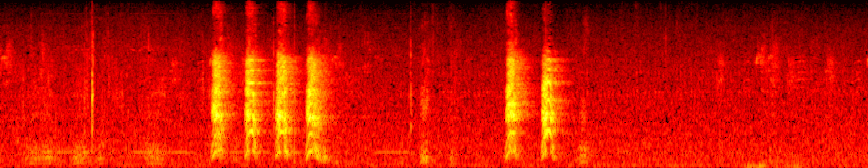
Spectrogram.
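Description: Bouvier des Flandres puppy barking: four short barks in quick succession about two seconds in, then two more about five seconds in.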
